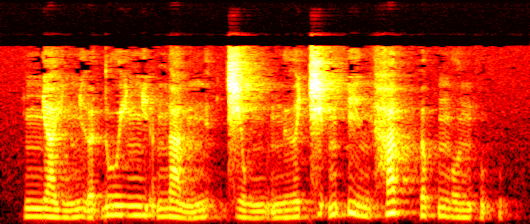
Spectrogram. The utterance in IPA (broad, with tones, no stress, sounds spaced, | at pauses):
ɲ a˨˩ j ɲ ɨ̰˧˨ ə̯ ɗ u˧ j ɲ ḭ˧˨ ə̯ n a˧˩ n ŋ e˦˥ k̚ t͡ɕ ə˨˩ w ŋ ṵ˧˨ n ɨ˨˦ ə̯ t͡ɕ ə̰˧˥ m ʔ i˨˩ n h a˦˥ t̚ ʔ ə˦˥ p̚ ŋ o˧ n ʔ ṵ˧˨ ʔ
